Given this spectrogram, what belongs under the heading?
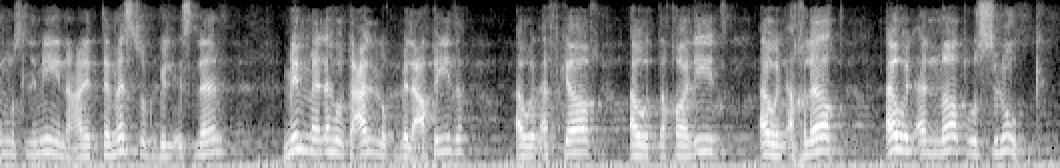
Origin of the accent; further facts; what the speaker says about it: Mansoura, Dakahlia, Egypt; احنا من المنصورة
